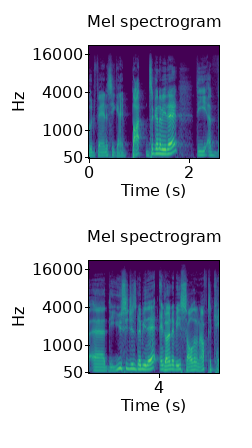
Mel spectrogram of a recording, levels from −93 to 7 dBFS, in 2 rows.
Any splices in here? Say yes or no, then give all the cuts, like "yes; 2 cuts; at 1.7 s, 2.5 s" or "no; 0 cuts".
yes; 4 cuts; at 1.2 s, 3.0 s, 3.6 s, 4.1 s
